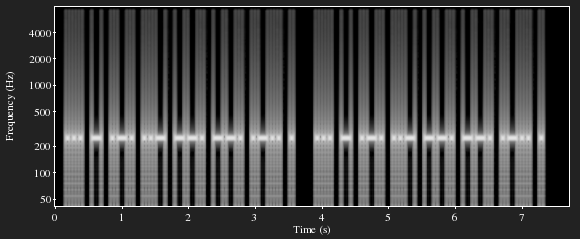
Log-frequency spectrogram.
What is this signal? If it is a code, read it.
Morse code, heard as a keyed tone, about 25 wpm, 250 Hz. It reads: STRUGGLE STRUGGLE
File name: morse-training-25WPM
